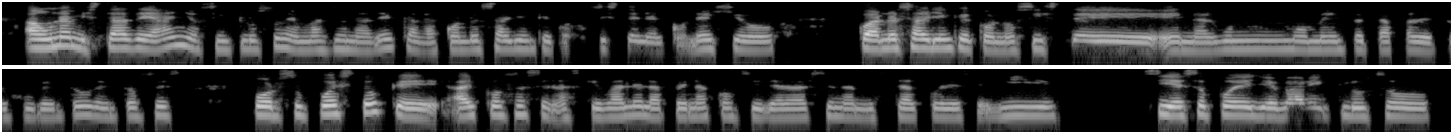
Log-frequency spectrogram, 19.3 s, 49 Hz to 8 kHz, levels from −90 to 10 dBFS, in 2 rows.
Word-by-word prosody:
a 200 - +11
una 210 +4 +7
amistad 200 -2 +3
de 190 -2 +4
años, 205 -3 -2
incluso 175 +3 -6
de 185 -4 -3
más 170 +1 -5
de 185 +1 -7
una 165 -2 -6
década, 180 -6 -6
cuando 170 0 -4
es 175 - -14
alguien 180 0 -3
que 170 -2 -8
conociste 185 +1 -13
en 170 - -5
el 150 -1 -8
colegio, 175 -2 -3 0.5
cuando 195 -2 +9
es 195 +2 -4
alguien 195 0 +5
que 190 -3 0
conociste 170 0 -1
en 165 0 -3
algún 180 +3 -5
momento, 170 0 -5
etapa 165 -1 -6
de 155 -2 -1
tu 160 - -11
juventud, 165 +5 -5
entonces, 180 +2 -6 0.4
por 190 -3 +6
supuesto 210 +6 +4
que 165 -2 +4
hay 180 +1 +6
cosas 200 +1 -3
en - - -5
las 160 0 -9
que 170 - -3
vale 175 +4 -1
la 165 -3 -1
pena 170 +1 -4
considerar 165 -1 -5
si 185 - -9
una 170 -2 -5
amistad 160 +1 -5
puede 165 -1 -3
seguir, 190 +2 -4 0.6
si 200 -2 +5
eso 190 +2 +2
puede 195 -1 +3
llevar 170 -1 0
incluso 175 -1 -3
175 Hz, 170 wpm, -26 LUFS, 165-190 Hz, 0.6 s, a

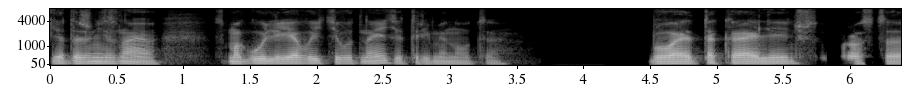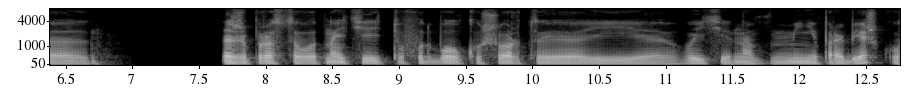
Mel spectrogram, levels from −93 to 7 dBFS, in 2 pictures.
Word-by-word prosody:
Я 110 - +1
даже 100 0 +1
не 100 0 +2
знаю, 95 -5 0 0.4
смогу 100 +3 +1
ли 110 -1 +3
я 105 0 +5
выйти 110 0 -1
вот 100 0 -3
на 105 +3 +1
эти 105 -6 -3
3 85 0 -7
минуты. 85 -1 -7 1.1
Бывает 95 0 +5
такая 105 -1 +4
лень, 100 +2 +2
что 105 - -14
просто 90 -2 -2 1.0
даже 95 0 +4
просто, 100 +1 0
вот, 90 0 -1
найти 95 +1 +1
эту 90 - -10
футболку, 95 +1 -2
шорты, 95 -1 -1
э, 90 0 +1
и, 90 0 -2
э, 90 -1 -4
выйти 100 +1 -3
на 90 -1 -2
в 90 - -15
мини-пробежку 95 +3 -1
95 Hz, 150 wpm, -24 LUFS, 90-100 Hz, 1.1 s, я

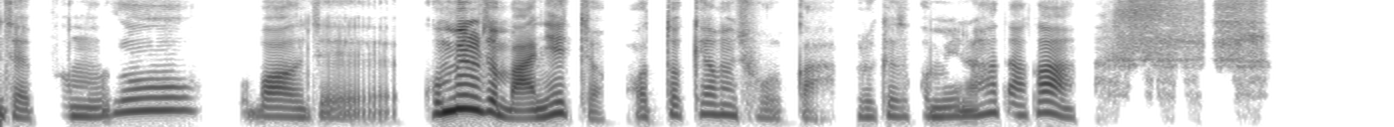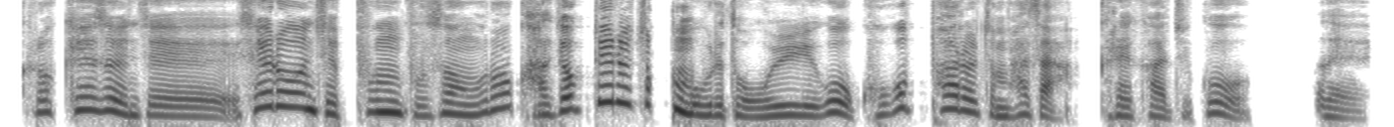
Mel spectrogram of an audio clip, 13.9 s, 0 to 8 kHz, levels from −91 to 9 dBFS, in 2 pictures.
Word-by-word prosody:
제품으로 240 - -6 0.3
막 170 -4 -2
이제 155 - -13 0.3
고민을 280 +6 +10
좀 245 - +3
많이 140 +5 +3
했죠. 135 - -5
'어떻게 195 +5 -9
하면 200 -1 -4
좋을까?' - - -15
그렇게 160 +1 -13
해서 165 - -12
고민을 165 +4 -7
하다가 235 0 -2 1.7
그렇게 250 +4 -4
해서 275 -2 +2
'이제 180 -5 -3
새로운 345 -1 +3
제품 245 +1 +1
구성으로 215 - -2
가격대를 300 - +3
쪼끔 350 - +3
오히려 190 -1 -1
더 175 - -4
올리고 185 +7 -1
고급화를 290 +5 -2
좀 185 -6 -5
하자.' 190 0 -2 0.2
그래 180 0 -6
가지고 185 - -7 0.3
네 150 -6 -10
205 Hz, 325 characters per minute, -23 LUFS, 175-265 Hz, 1.7 s, 고민을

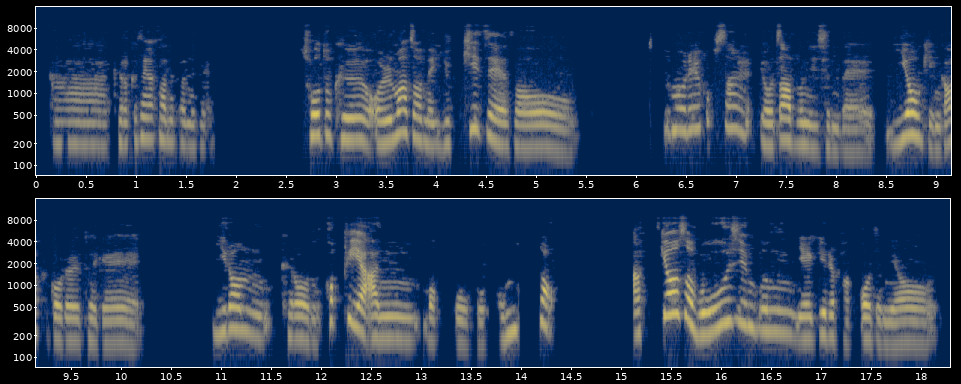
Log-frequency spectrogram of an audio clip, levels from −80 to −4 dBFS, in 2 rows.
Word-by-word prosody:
아 195 -1 -7
그렇게 205 +1 -7
생각하는 230 -2 -3
편이세요? 185 -2 -9 0.9
저도 260 +2 +2
그 230 -2 0
얼마 220 +10 +3
전에 215 -7 -2
유퀴즈에서 190 - -1 0.9
27 310 +5 -3
살 330 -3 -3
여자분이신데 190 -6 -1 0.2
2 220 +6 -3
억인가 215 -8 +3
그거를 175 -4 -1
되게 160 -2 -5 0.7
이런 230 -3 0
그런 185 -3 0
커피 315 -3 +3
안 185 -1 +4
먹고 165 -2 -7
뭐 155 - -8
엄청 210 +7 0 0.8
아껴서 340 - +6
모으신 275 +6 +2
분 230 -3 -4
얘기를 195 +2 0
봤거든요. 160 -1 -2
200 Hz, 215 characters per minute, -27 LUFS, 180-240 Hz, 0.9 s, 아껴서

